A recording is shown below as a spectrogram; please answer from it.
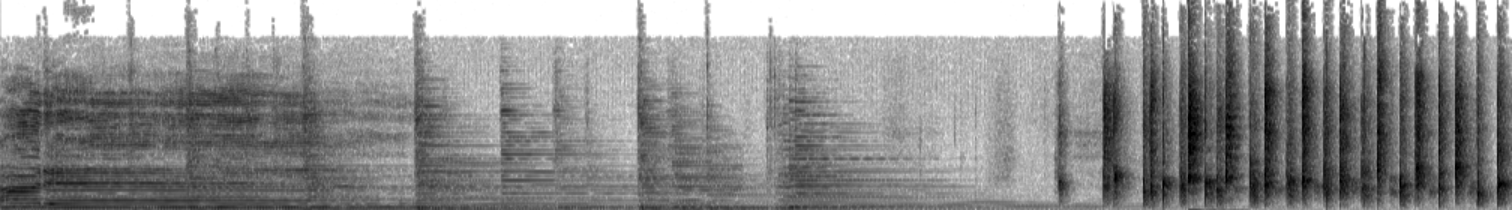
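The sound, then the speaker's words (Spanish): Applause in a radio studio: many sharp, overlapping claps break out loudly in the last few seconds, after a long, sustained tonal passage fades away. “Un aplauso de todos lados de la pecera.”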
